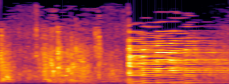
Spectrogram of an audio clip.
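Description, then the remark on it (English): A boat hit by a big wave tips over and capsizes, throwing a girl into the water, with a rush of loud, churning splashes, then a sudden thump gives way to a steady, ringing hum that carries on to the end. “The boat just tipped over. It's capsized.”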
